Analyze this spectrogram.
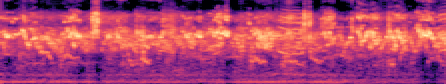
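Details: Pet budgerigars, described as talking budgies, in a dense stream of high, scratchy warbles and chirps with brief squawks. A low hum runs underneath.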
